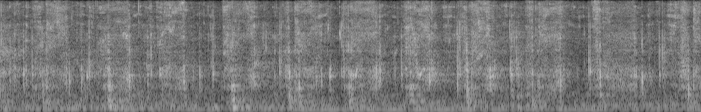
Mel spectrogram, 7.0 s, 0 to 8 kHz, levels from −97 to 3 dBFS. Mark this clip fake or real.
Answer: real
